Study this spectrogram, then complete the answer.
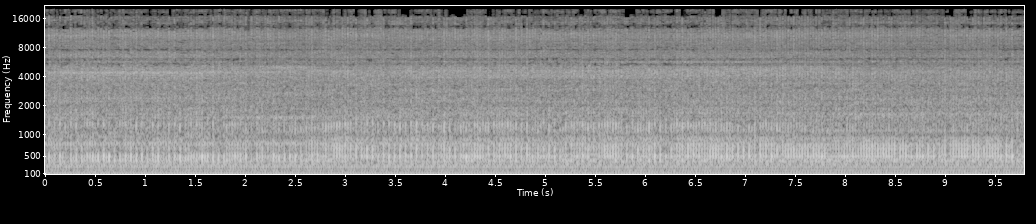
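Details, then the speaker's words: Toyota Harrier, 5S-FE engine, cold start after sitting: fast, fairly regular crackling tick, about three a second, over idle, easing off as it warms; present about four months and worsening; timing belt checked fine; cause unknown, once blamed on loose plastic. "Но как только заводишь на холодную, какой-то треск стоит. Сперва мне все говорили, что это просто какая-то неприкрученная пластмассочка. Но треск-то все увеличивается и увеличивается."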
